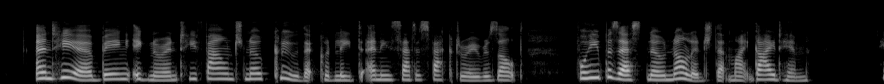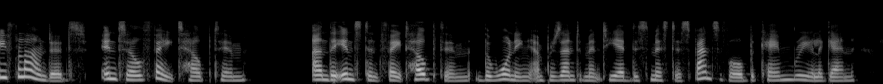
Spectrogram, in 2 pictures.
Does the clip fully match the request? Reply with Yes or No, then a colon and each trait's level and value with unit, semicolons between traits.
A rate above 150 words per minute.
Yes: average, 165 wpm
